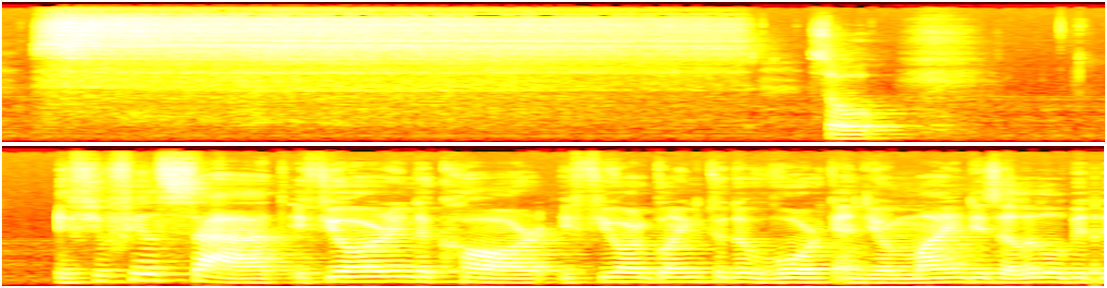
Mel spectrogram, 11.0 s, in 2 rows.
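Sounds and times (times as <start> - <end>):
voice making a long hissing SSS sound: 0.0 - 3.9
speech: 4.2 - 4.8, 5.8 - 11.0.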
